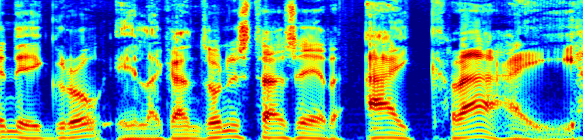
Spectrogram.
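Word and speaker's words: I Craj: But nonetheless, this song here that I'm going to play tonight is entitled, it's spelled I, and then C-R-A-J. So I cry, the way that an Italian would pronounce I cry in English.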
